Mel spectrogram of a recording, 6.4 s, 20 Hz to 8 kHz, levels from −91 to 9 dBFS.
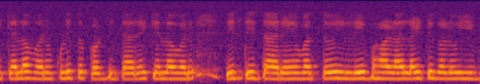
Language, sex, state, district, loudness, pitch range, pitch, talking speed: Kannada, female, Karnataka, Bidar, -14 LUFS, 215-225 Hz, 220 Hz, 95 wpm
